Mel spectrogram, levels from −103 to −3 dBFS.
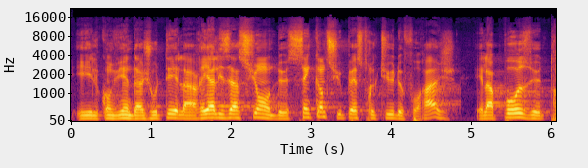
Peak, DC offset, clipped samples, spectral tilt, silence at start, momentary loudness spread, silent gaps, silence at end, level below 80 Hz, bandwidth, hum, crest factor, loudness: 0 dBFS; under 0.1%; under 0.1%; -4 dB/octave; 0.1 s; 9 LU; none; 0 s; -46 dBFS; 15.5 kHz; none; 14 dB; -15 LUFS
